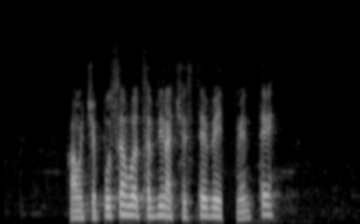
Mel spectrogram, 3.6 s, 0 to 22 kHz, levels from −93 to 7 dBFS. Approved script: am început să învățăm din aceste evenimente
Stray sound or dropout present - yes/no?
yes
